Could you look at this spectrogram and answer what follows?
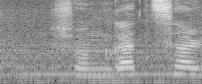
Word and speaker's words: Shungatsar: This is actually, the pronunciation is Shungatsar Lake.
